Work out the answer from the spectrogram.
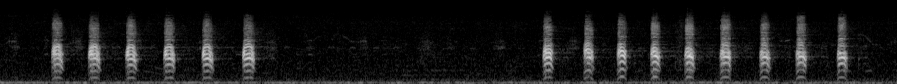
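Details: A fast run of six harsh, rhythmic honks from an Egyptian goose, a three-second pause, then a longer burst of about nine more at the same brisk pace.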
